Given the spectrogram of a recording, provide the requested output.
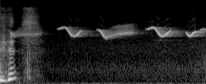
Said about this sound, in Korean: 어, 이 소리는 새끼 참새가 밥 달라고 입을 벌린 소리예요. 예. 들어보세요. 어, 배고프대요. 새끼 참새가 배고파갖고 엄마 참새가 물어왔고요.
